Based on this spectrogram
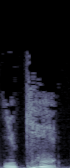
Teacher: can't 呢大家要稍微就是加一点重音它是否认的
